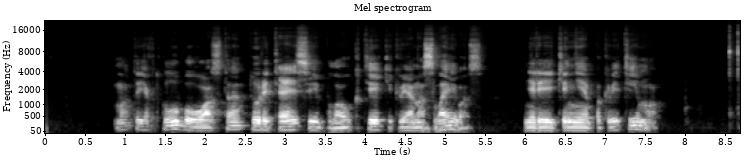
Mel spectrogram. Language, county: Lithuanian, Utena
